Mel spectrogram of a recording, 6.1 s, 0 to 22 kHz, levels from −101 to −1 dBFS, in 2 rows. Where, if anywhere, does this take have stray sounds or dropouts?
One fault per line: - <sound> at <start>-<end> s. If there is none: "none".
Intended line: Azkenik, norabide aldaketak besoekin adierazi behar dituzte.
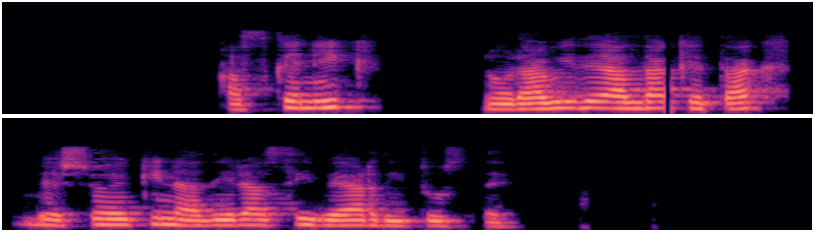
- dropout at 2.5-2.5 s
